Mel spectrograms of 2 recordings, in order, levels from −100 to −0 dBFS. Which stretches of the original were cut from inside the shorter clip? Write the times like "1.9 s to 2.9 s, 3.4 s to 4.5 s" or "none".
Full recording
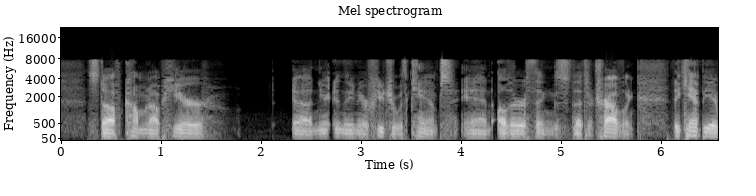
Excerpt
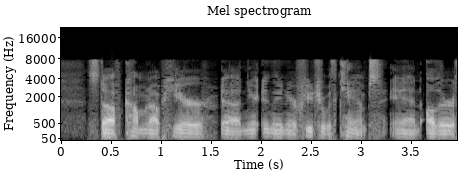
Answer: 1.5 s to 2.3 s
